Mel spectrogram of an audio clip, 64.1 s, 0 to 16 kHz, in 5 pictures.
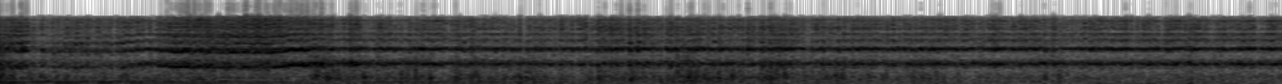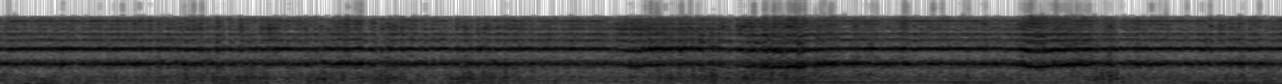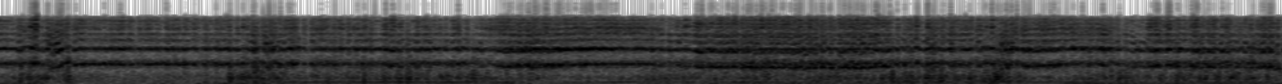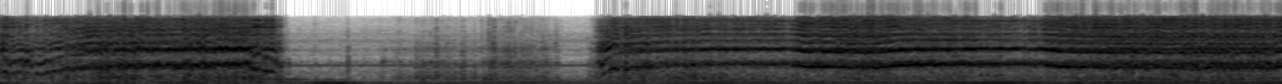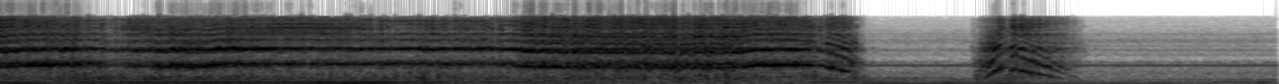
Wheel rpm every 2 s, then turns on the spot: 210, 220, 240, 230, 230, 230, 230, 230, 230, 230, 220, 230, 230, 240, 230, 230, 220, 230, 220, 190, 140, 10, 140, 220, 220, 210, 220, 230, 220, 190, 30, 0.
42-44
